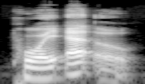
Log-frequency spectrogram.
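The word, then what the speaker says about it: ποιέω: As another example, consider the word poieo. Here we have 4 vowels, but notice that 2 of them form a diphthong. So according to our rule, we must have 3 syllables in this word.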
